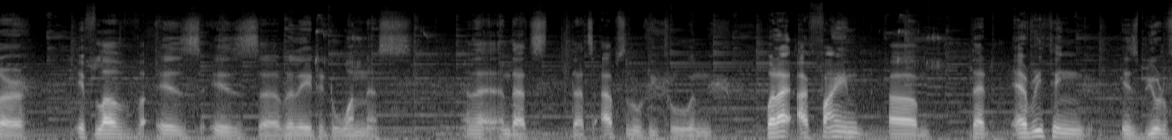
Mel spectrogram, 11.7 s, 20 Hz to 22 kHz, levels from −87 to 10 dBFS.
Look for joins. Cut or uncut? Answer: uncut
